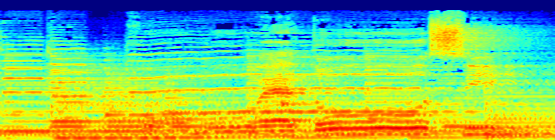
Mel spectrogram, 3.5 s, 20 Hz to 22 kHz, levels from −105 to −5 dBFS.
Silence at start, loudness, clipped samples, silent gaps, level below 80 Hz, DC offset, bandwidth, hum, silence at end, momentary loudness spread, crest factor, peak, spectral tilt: 0 s; -19 LUFS; under 0.1%; none; -44 dBFS; under 0.1%; 16 kHz; none; 0 s; 4 LU; 14 dB; -6 dBFS; -4.5 dB/octave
